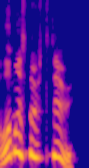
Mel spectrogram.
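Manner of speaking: high, loud, baffled and confused cry. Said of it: "and I was like".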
